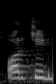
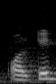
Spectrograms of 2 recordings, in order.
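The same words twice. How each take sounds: First: ऑर्चिड with a ch sound; ऑर्चिड, ch as in chin; ch pronunciation. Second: ऑर्किड with a hard k; ऑर्किड, k sound in the middle; k pronunciation. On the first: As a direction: say ऑर्चिड as "OR-chid". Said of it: "कुछ लोग ऑर्चिड बोलते हैं". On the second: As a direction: say ऑर्किड as "OR-kid". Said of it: "भी बोलते हैं कुछ लोग". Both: Shown as a demonstration.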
